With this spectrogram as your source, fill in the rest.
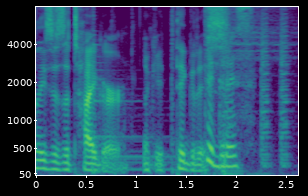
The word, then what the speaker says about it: tygrys: Okay, tygrys. Tygrys. Sounds like take a look at this.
